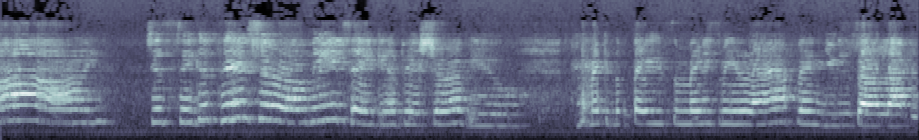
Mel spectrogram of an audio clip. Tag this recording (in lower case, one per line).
female singing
